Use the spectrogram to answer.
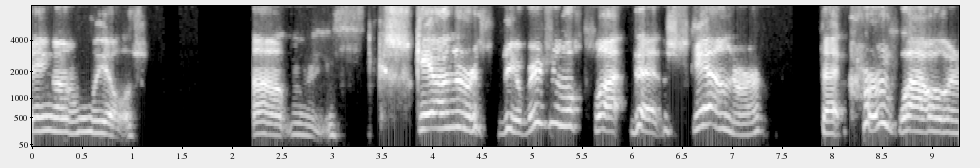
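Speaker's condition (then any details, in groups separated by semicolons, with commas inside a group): Cerebral palsy; speaks better than types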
